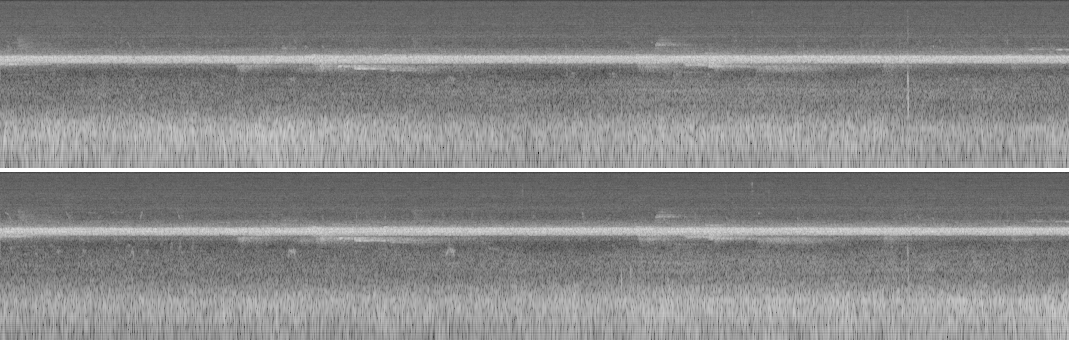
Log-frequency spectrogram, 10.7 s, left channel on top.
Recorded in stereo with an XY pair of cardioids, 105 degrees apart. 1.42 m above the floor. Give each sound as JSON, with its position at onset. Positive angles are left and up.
{"t": 0.0, "sound": "an insect", "azimuth_deg": 35, "distance_m": 1.4}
